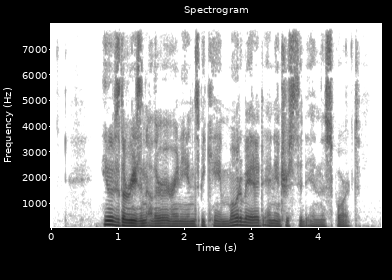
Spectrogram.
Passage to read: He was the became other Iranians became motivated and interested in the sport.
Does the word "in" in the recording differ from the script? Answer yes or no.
no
